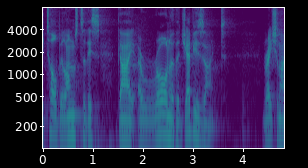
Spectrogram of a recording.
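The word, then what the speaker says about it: Araunah: belongs to this guy a rauna the jebusite and Rachel and I discussed how to pronounce that name our Runa around her we settled on a rauna this nice name isn't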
